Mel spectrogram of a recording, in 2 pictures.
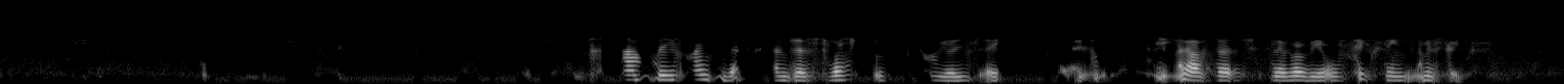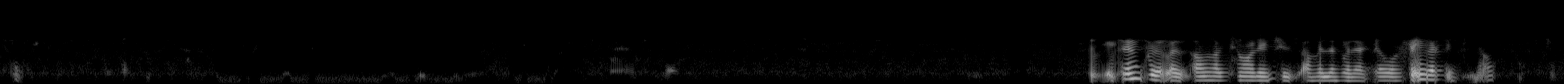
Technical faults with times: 0.00-31.29 Codec 2 vocoder
0.73-1.04 bit errors on digital voice radio
8.28-8.43 bit errors on digital voice radio
28.84-29.13 bit errors on digital voice radio

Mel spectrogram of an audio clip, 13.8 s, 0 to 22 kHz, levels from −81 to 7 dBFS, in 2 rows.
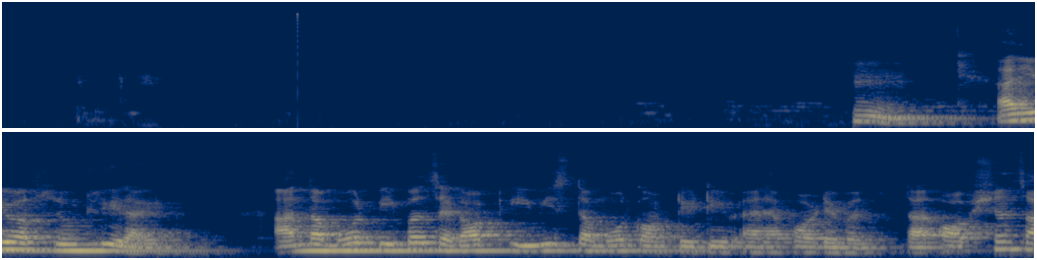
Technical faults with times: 1.97 electrical switching spike

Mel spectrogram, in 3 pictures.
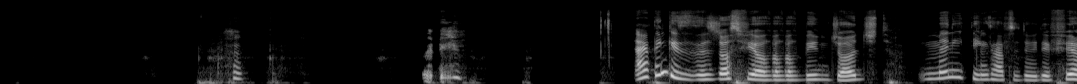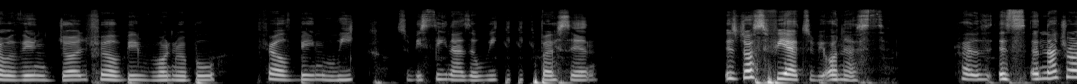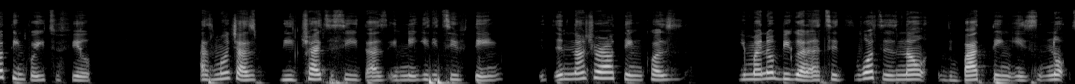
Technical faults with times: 7.72-7.98 repeated frames
15.83-16.08 repeated frames
25.85-25.94 repeated frames

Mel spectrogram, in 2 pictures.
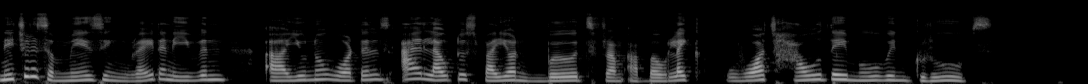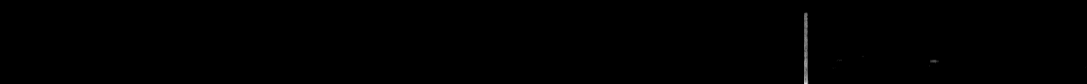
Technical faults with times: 18.93 file tags played as audio

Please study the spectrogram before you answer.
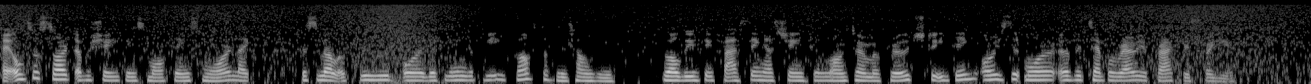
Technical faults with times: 0.00-13.11 overdone noise removal

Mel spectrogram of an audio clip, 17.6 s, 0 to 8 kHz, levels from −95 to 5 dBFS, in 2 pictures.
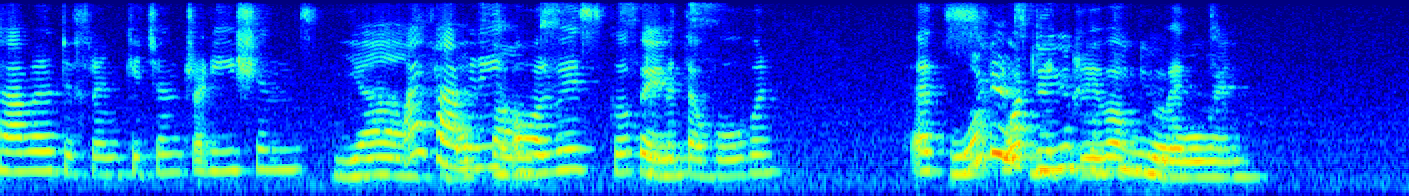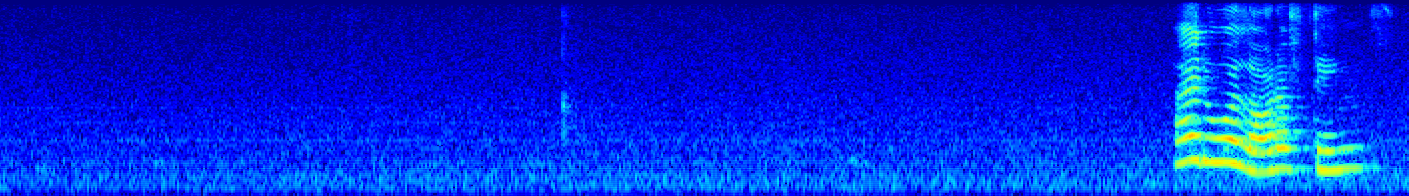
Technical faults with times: none

